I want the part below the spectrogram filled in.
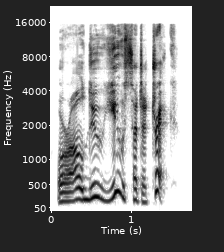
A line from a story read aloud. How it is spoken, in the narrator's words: snapped the old man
